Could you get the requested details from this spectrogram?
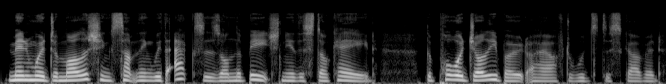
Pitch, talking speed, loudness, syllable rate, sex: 175 Hz, 160 wpm, -19 LUFS, 5.7 syllables/s, female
